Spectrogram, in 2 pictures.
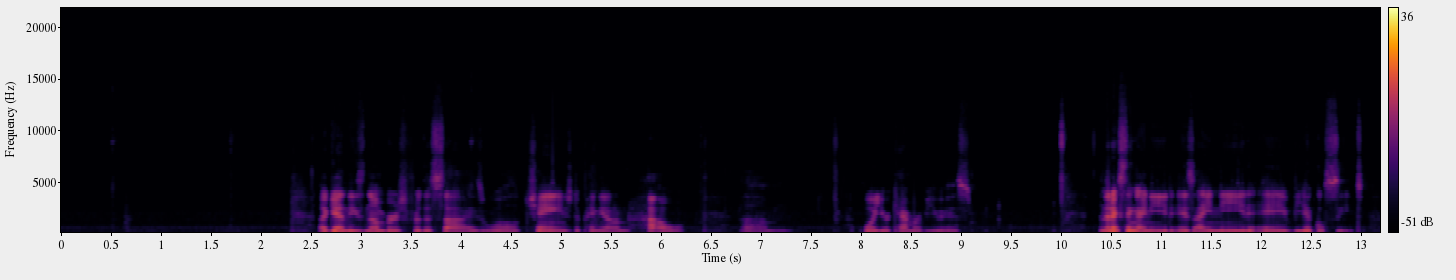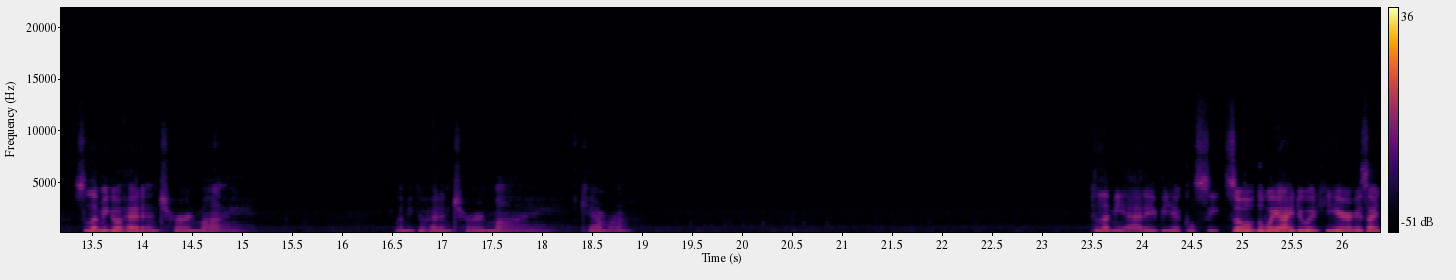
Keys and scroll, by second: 15.5-16.7 typing, 20.2-22.8 typing.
